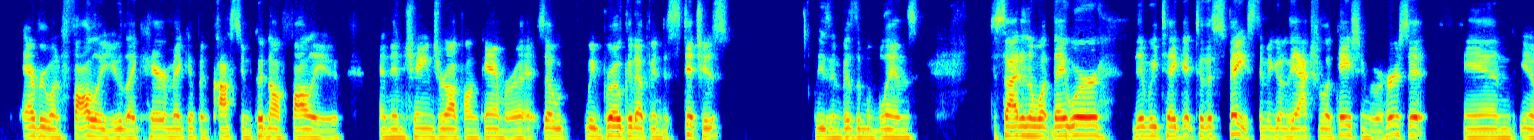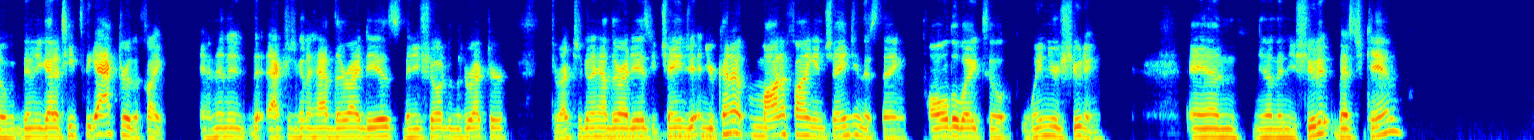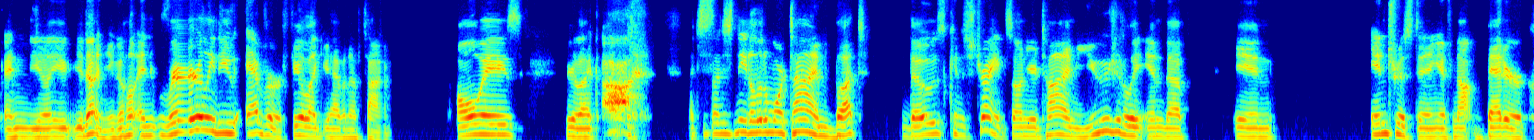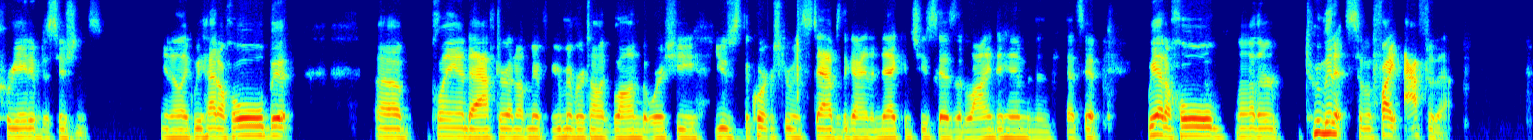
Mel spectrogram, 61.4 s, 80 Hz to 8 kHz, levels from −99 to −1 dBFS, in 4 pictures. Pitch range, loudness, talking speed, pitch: 120-145 Hz, -26 LUFS, 215 wpm, 130 Hz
